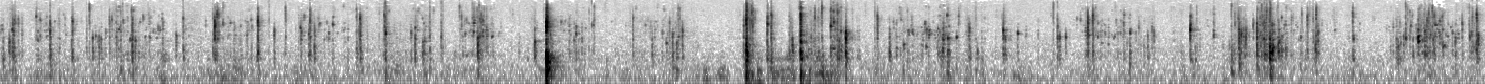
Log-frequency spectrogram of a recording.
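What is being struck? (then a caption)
Plastic water jug with water inside. A large clear plastic spring-water jug with a red label, partly filled with water, is held on its side in both hands and tilted or shaken so the water sloshes inside the hollow container. Quiet, irregular liquid clicks and drips with bright edges run throughout, with one sharp, louder slosh near the middle and a busier cluster of splashes shortly after.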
